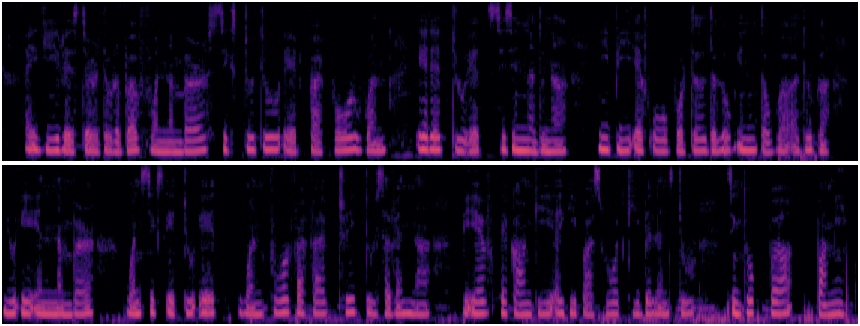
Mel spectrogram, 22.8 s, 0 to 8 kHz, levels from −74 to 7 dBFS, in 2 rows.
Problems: none marked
